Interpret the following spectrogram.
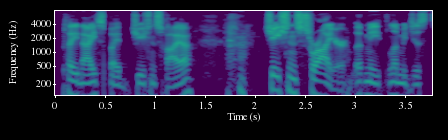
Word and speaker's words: Jason Schreier: Jason Schreier.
